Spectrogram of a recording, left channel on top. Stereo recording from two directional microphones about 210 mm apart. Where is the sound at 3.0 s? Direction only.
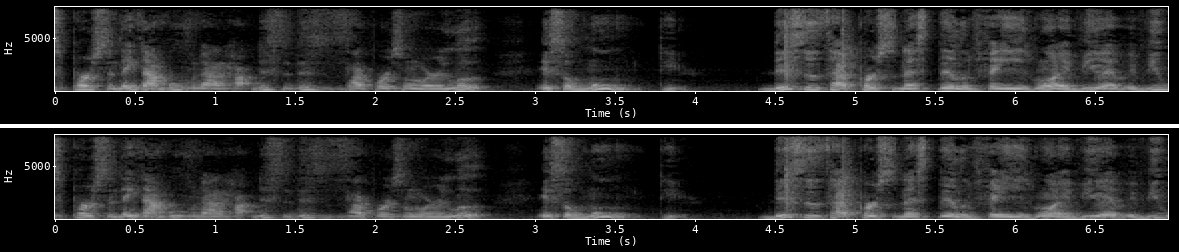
45° left (ahead or behind).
